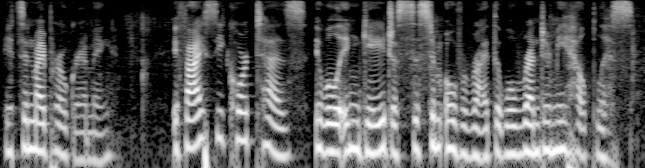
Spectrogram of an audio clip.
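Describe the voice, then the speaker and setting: A woman playing a brisk, commanding female cyborg heiress in an audio drama. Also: lowish voice, a little mellow, natural voice. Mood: determined.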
